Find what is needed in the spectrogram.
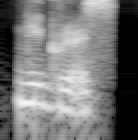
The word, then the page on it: Negress: Indian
